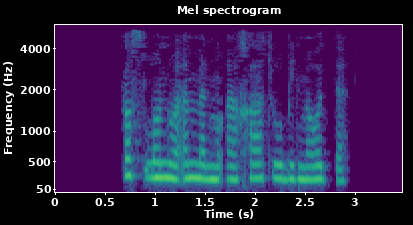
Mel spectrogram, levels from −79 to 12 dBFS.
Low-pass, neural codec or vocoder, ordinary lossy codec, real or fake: 5.4 kHz; none; MP3, 24 kbps; real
